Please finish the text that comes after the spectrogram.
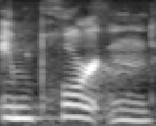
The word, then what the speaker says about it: important: Mountain and certain would also include important into this category. These two words are pronounced without the actual T sound, like as if you were trying to say no.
